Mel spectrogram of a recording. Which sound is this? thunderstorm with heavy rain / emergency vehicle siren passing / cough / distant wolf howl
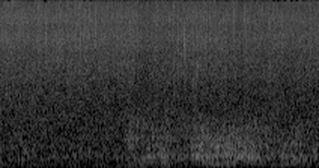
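thunderstorm with heavy rain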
